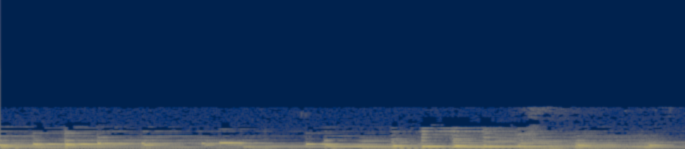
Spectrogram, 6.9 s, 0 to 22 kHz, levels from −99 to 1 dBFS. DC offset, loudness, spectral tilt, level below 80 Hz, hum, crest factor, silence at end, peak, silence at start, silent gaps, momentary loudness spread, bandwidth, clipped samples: under 0.1%; -31 LUFS; -7 dB/octave; -72 dBFS; none; 16 dB; 0 s; -14 dBFS; 0 s; none; 10 LU; 6.4 kHz; under 0.1%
